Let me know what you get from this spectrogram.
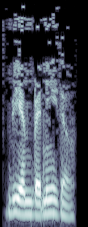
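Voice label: welcome, Spanish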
